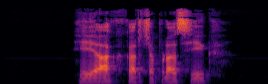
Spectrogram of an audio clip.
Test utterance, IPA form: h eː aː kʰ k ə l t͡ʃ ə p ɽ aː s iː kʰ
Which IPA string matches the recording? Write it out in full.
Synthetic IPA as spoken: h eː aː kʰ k ə ɾ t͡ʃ ə p ɽ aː s iː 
